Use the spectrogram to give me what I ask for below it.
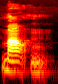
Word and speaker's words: mountain: very fast reduced sound, mountain. This is called a stop T. And it happens because of the presence of the N, mountain, and it happens naturally.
